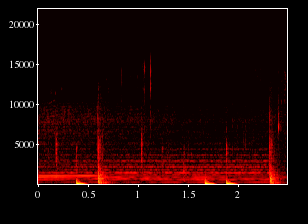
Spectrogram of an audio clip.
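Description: Soft background music: held electronic chords over a kick drum beat.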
